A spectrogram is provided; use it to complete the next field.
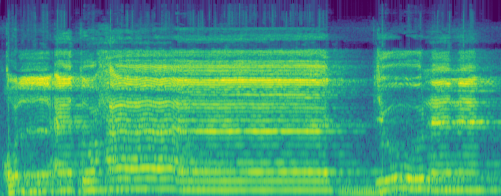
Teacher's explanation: Lihat huruf setelahnya huruf ja bertasydid maka dia panjangnya enam harakat karena mad lazim muttaqal kilmi qul atuhajunana enam harkat.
